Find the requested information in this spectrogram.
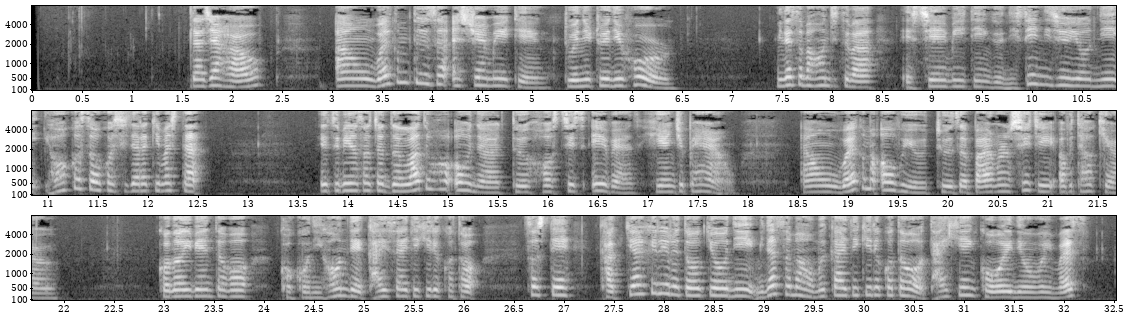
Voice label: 英語挨拶; ナレーター｜MC｜リポーター

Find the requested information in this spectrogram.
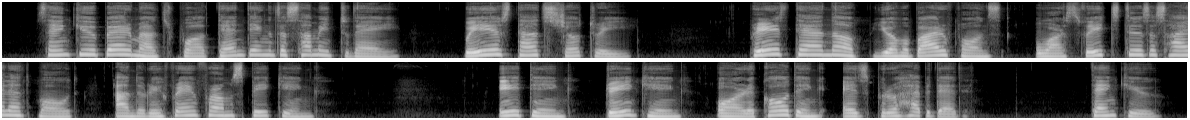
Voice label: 英語 アナウンス; ナレーター｜MC｜リポーター

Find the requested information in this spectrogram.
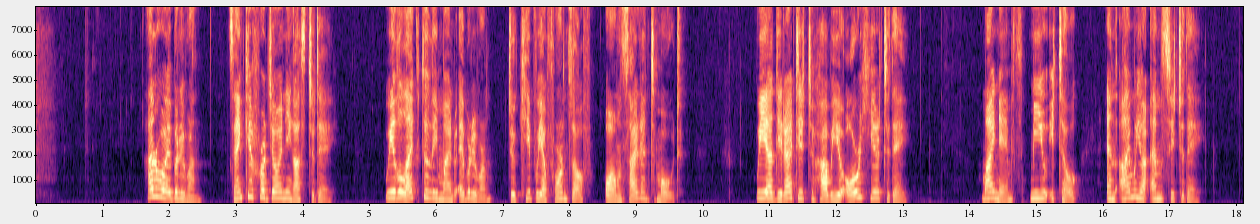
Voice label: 英語NA; ナレーター｜MC

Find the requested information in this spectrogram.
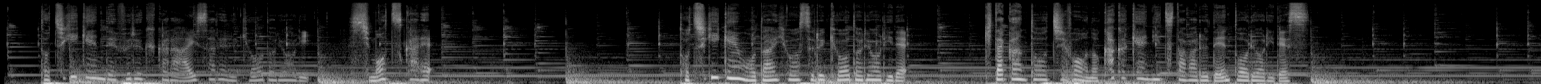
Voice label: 文化紹介（しっとり）; ナレーター｜MC｜リポーター

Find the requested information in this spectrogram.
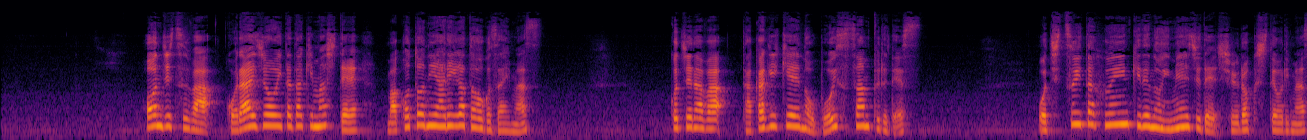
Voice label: ボイスサンプル シック, ナレーター; ナレーター｜MC｜リポーター

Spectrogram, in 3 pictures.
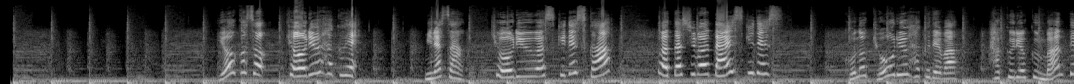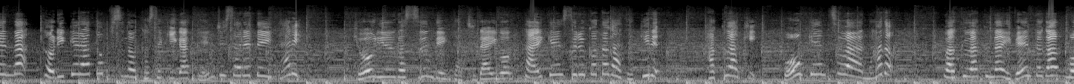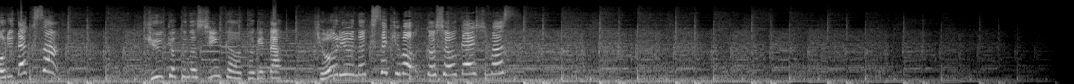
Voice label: イベントMC

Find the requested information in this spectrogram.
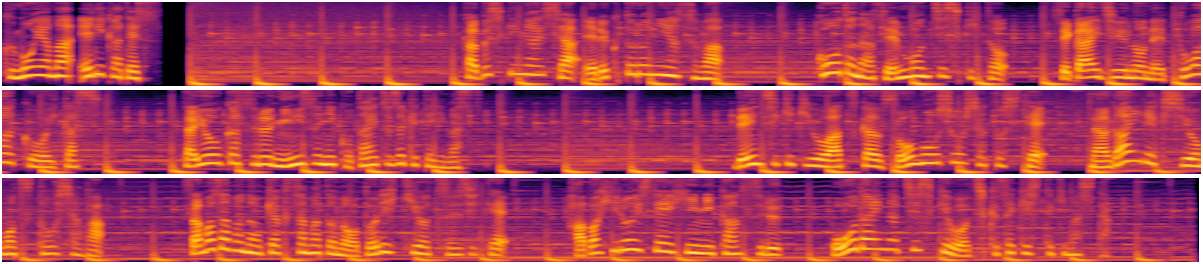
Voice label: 企業紹介; ナレーター｜MC｜リポーター

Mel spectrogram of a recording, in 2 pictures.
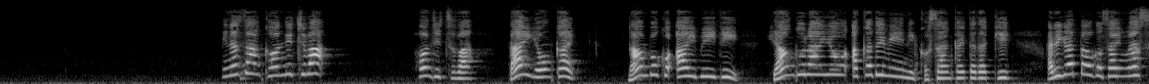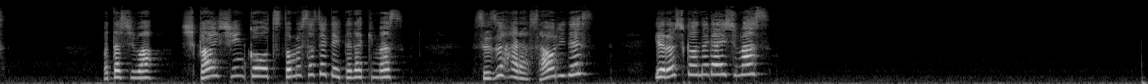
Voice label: アニメ声

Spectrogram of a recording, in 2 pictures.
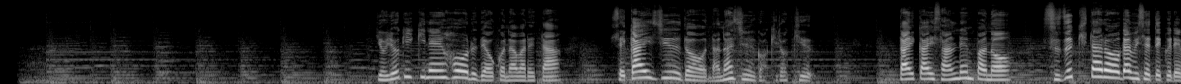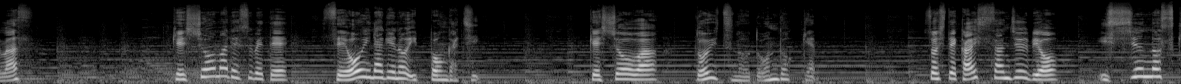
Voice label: ニュース; ナレーター｜MC｜リポーター

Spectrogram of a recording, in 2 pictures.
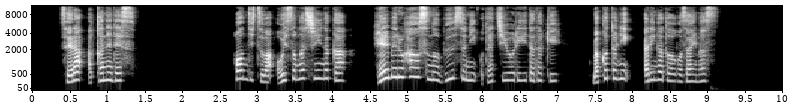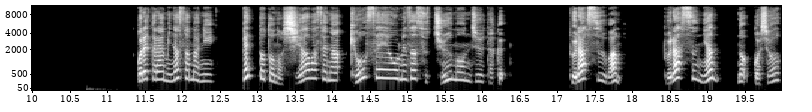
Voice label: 展示会MC

